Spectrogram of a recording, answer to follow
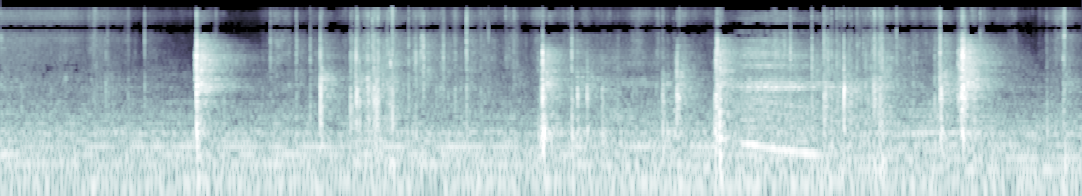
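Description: A deck of tarot cards being shuffled by hand: scattered sharp snaps and rustles of the cards, the loudest about a second and a half in and again near the end.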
